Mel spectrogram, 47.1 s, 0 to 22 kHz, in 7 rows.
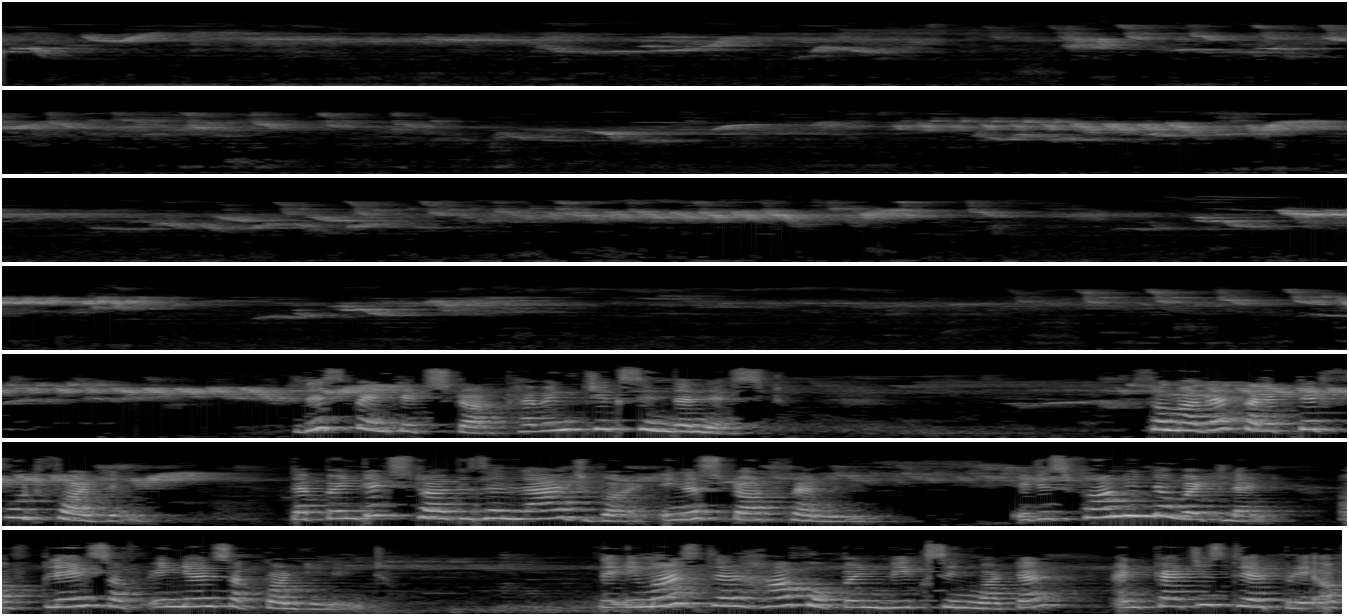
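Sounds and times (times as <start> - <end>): chorus of chirping birds: 0.0 - 47.0.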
